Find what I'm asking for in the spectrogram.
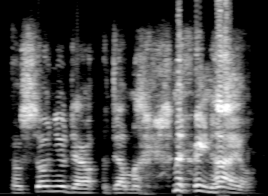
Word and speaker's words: El Sogno del Mariano: I probably mispronounced that. – El Sogno del Mariano. – Oh, fuck. I'm sorry. I took German. – El Sogno del Mariano. It's a little like Spanish. Spanish would be El Sueño del Marinero.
